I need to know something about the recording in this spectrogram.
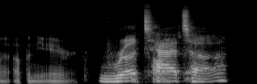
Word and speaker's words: Rattata: up in the air ra tata that is the american pronunciation rattata i like how google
